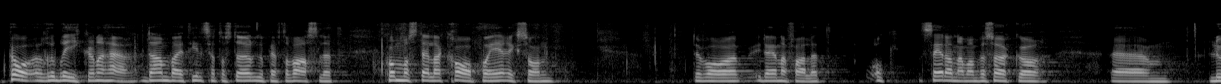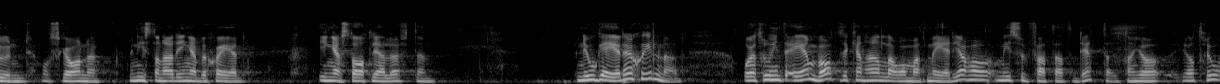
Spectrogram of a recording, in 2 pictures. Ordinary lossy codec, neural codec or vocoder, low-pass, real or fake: none; none; 7.2 kHz; real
